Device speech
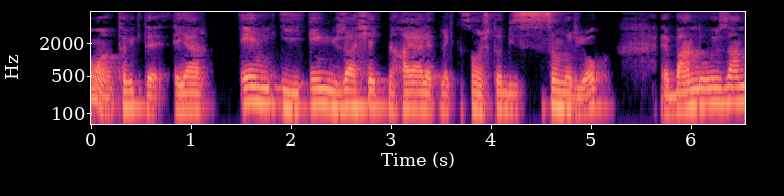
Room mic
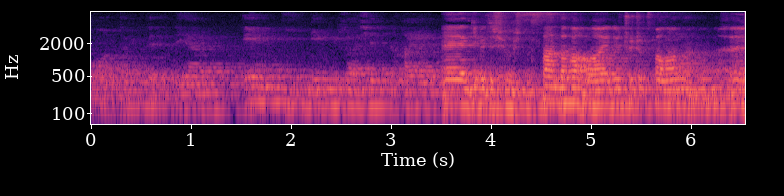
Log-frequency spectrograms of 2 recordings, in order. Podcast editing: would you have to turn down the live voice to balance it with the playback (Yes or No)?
Yes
